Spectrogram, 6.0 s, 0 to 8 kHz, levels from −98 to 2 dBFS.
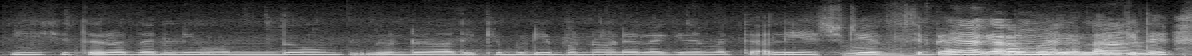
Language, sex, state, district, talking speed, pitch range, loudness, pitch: Kannada, female, Karnataka, Mysore, 150 wpm, 225-240 Hz, -17 LUFS, 235 Hz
